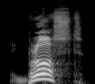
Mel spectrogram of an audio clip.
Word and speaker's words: Prost: Prost. – Prost. – Prost. P-R-O-S-T.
